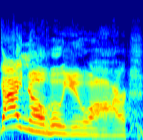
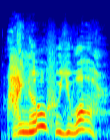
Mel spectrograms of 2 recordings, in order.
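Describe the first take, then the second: First: It is said in a mocking, sarcastic tone. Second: It is said in a trembling, fearful tone. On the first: The demon is taunting rather than afraid. "demonic, satanic sounding, sarcastic" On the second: The demon is afraid of his authority. "perhaps it was fear-filled"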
